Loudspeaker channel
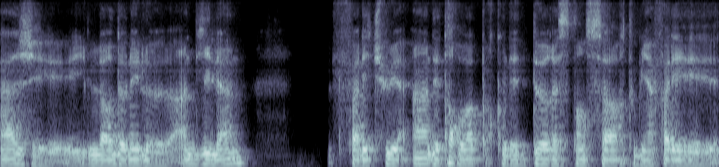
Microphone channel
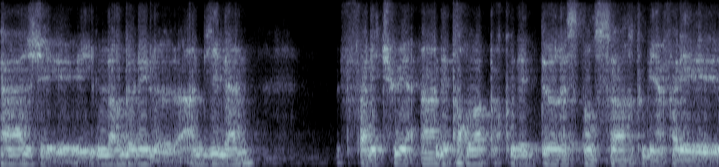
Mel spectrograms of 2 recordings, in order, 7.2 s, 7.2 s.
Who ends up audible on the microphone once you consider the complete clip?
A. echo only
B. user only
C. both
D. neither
A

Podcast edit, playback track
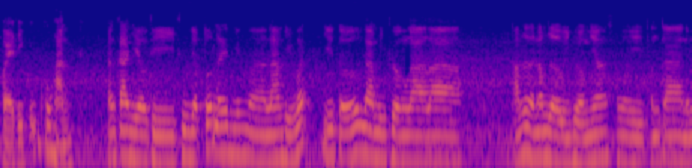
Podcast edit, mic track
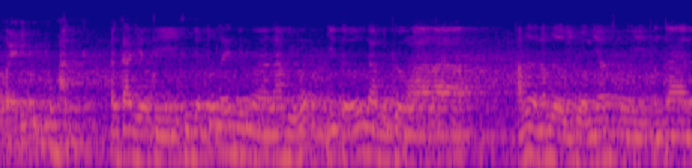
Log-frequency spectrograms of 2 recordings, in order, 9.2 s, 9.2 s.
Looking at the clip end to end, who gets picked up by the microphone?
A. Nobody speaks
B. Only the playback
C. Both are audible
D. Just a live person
C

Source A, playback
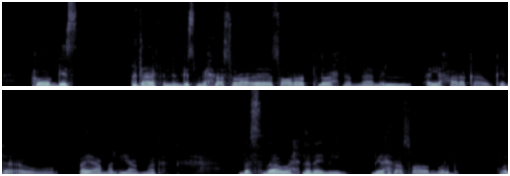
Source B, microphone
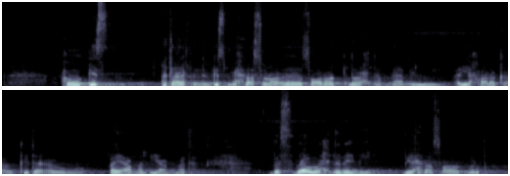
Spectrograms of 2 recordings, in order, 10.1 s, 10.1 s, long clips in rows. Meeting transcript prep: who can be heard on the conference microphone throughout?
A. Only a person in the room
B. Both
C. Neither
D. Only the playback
D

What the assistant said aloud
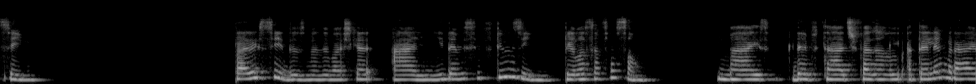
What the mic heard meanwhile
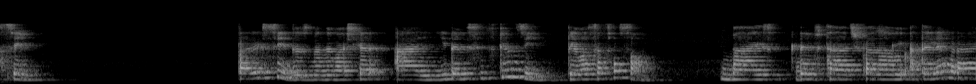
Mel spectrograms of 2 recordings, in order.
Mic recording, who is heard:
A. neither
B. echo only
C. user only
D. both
B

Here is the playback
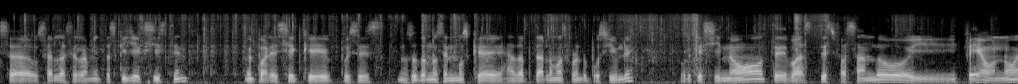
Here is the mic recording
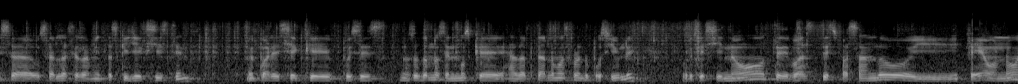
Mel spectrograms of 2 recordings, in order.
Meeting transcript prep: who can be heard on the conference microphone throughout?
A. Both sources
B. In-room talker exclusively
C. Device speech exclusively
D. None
C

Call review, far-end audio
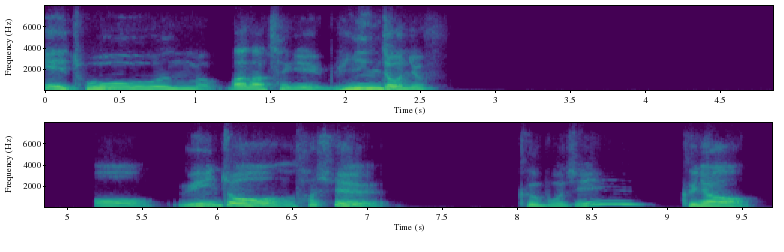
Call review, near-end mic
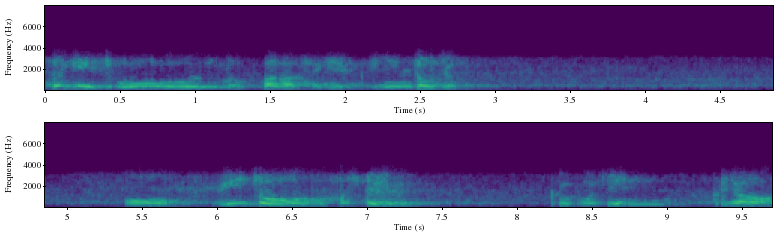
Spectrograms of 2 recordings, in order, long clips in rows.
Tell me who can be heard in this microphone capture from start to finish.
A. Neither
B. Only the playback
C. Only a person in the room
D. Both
B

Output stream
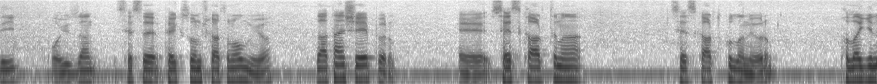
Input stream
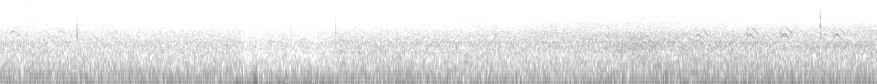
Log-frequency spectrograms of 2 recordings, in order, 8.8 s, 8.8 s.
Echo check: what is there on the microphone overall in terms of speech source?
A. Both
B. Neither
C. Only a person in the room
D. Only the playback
B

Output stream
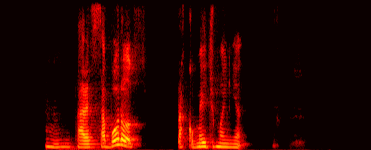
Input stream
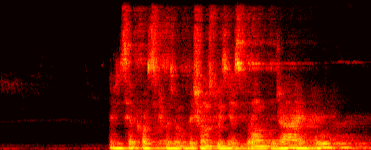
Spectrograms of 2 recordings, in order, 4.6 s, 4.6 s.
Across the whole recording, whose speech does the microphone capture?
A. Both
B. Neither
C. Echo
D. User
D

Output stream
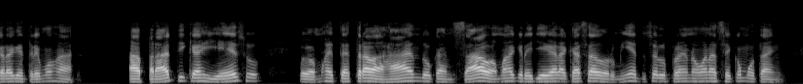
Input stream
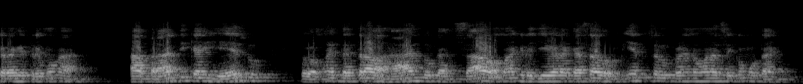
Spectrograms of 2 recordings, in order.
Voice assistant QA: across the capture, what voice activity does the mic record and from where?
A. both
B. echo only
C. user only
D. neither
B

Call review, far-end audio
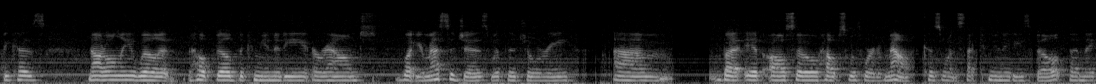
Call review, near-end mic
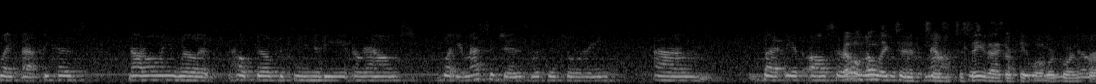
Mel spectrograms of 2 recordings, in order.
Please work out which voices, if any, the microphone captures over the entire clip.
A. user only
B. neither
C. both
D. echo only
C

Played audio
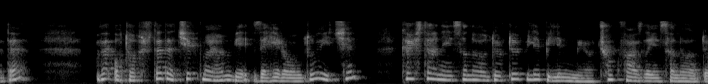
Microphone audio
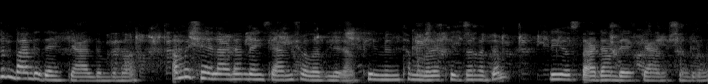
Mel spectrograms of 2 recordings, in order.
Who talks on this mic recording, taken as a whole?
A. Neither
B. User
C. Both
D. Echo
C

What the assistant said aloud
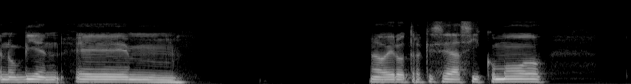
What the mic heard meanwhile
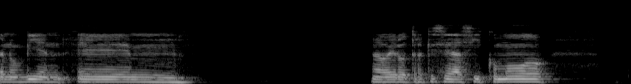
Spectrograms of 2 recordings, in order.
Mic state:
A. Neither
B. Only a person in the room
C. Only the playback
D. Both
C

